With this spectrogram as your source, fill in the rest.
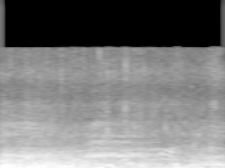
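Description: Ocean waves at Dahican beach rush in a steady, broad wash close to the microphone, with wind buffeting it and a voice speaking over the surf.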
